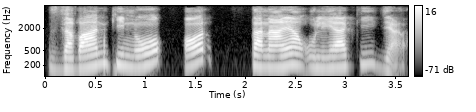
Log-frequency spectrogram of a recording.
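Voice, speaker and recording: Bright, clear-voiced male Quran teacher. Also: high-pitched, takes it slowly, no room sound. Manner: patient, repeats points, demonstrates each sound aloud. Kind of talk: live online class, teaching letter sounds. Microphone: video call.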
